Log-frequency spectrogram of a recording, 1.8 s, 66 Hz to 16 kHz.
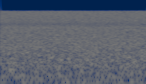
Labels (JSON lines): {"label": "biophony", "recorder": "SoundTrap 300"}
